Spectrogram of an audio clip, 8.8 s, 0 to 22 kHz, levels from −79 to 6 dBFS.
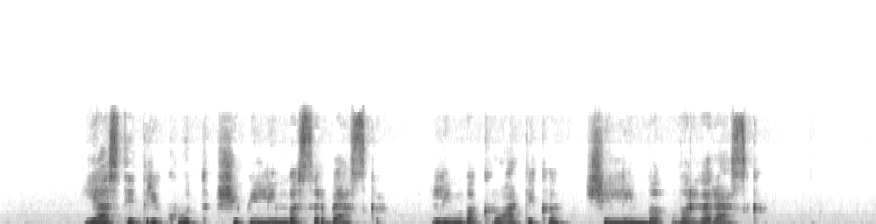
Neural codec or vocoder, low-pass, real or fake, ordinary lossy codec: none; 10.8 kHz; real; Opus, 32 kbps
